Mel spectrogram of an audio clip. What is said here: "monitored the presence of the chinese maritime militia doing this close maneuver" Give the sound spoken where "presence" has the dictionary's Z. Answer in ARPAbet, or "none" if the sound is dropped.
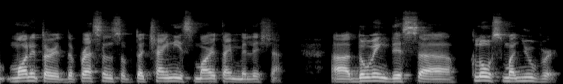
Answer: S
